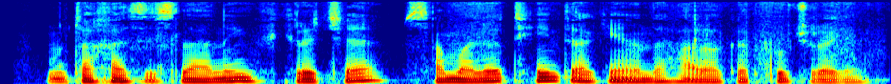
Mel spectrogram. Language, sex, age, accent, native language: Uzbek, male, 18-24, Qashqadaryo, Uzbek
